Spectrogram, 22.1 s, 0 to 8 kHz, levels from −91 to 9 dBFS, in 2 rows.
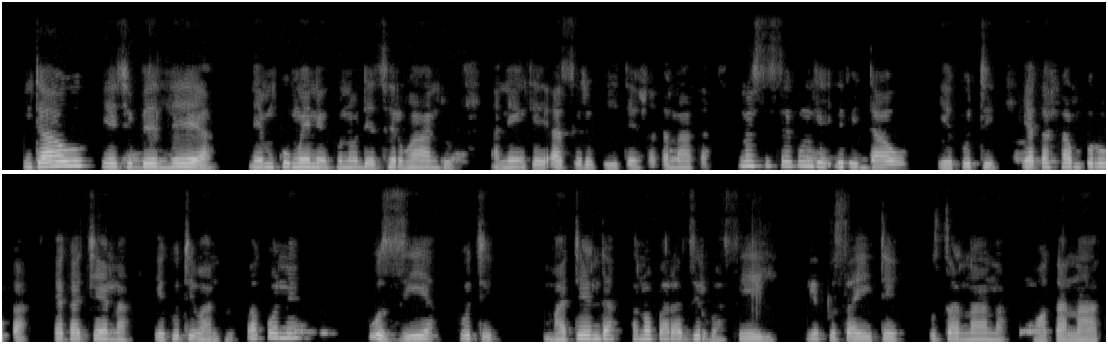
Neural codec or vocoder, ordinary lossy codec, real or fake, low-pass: none; AAC, 48 kbps; real; 7.2 kHz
